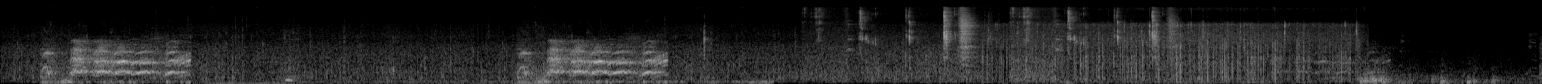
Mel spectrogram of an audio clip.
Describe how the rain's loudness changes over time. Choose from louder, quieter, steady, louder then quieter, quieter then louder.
louder.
